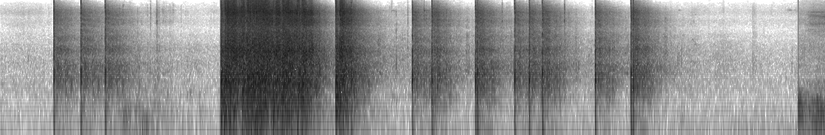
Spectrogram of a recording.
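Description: Rapid two-handed pistol fire at an outdoor firing range: sharp, loud cracking shots in quick irregular bursts, one dense volley of overlapping reports, then scattered single and paired shots trailing off before a final shot.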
